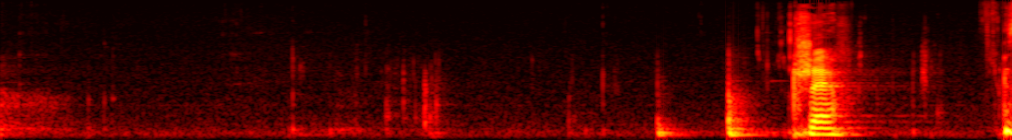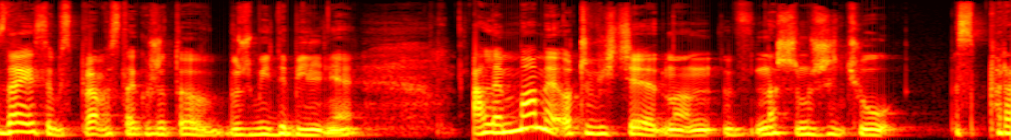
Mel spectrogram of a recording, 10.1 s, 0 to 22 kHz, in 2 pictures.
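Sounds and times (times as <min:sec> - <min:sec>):
person sipping water: 0:01.4 - 0:02.4
swallowing gulps: 0:01.7 - 0:02.4
speech: 0:04.0 - 0:04.4, 0:05.0 - 0:10.1.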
